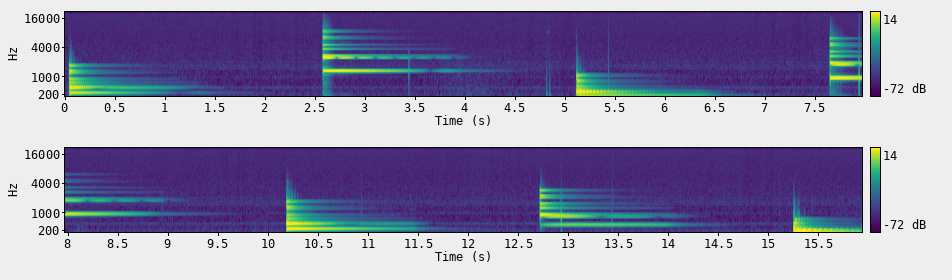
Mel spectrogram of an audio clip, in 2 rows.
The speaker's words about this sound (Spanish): es lo que es, esto es lo que es fantástico del FM. O sea, necesitas 11 osciladores para hacer un sonido de una campana. Por eso, por eso es casi que imposible.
